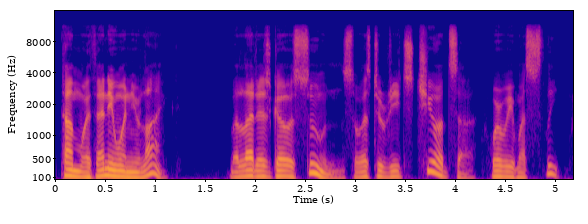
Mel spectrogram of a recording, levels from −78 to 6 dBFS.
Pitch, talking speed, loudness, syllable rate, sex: 115 Hz, 220 wpm, -19 LUFS, 6.0 syllables/s, male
